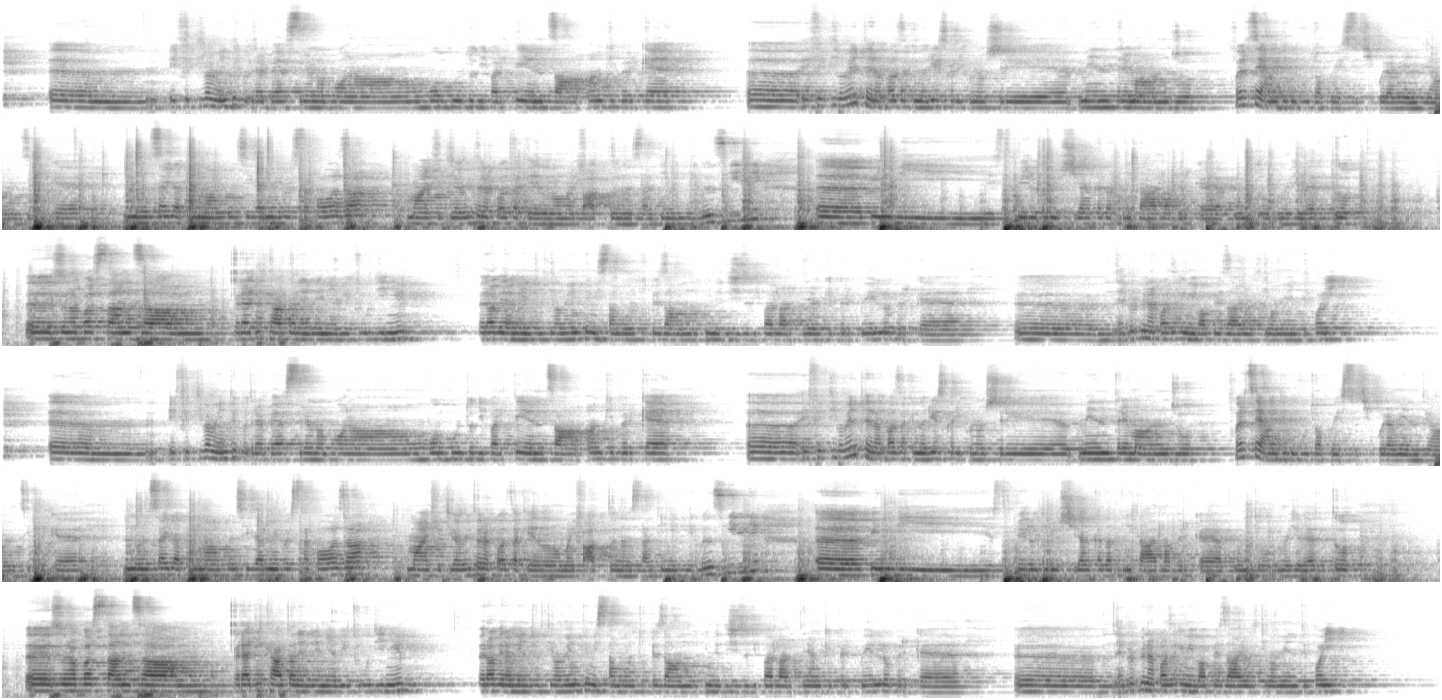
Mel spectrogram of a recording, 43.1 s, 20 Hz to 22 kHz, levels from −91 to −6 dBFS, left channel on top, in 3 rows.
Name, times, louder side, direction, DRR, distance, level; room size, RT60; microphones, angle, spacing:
voice 1, 0.0-6.9 7.4-11.9 12.3-28.3 29.0-32.8 33.5-38.5 38.9-42.1, right 1 dB, 55° right, 3 dB, 2.3 m, -39 dB
sound 1, 14.3-22.6 22.8-31.6, equal, 55° left, 2.6 m, -33 dB
29.0 x 20.5 x 8.2 m, 1.4 s
head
